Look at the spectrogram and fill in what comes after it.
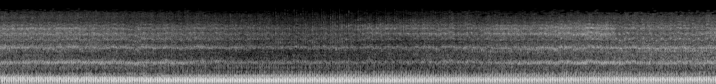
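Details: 2006 Honda CBR1000RR: steady mechanical whine over the engine note, louder with revs; appeared after the bike felt held back while riding, which is also hard to shift and to move in gear even with clutch held but rolls freely in neutral; cause unknown.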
